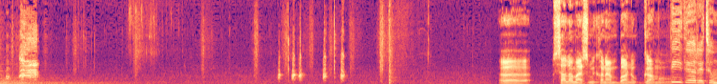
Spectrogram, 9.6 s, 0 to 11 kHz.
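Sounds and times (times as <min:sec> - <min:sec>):
chicken squawk: 0:00.0 - 0:00.6, 0:03.7 - 0:04.7
chickens clucking: 0:00.0 - 0:00.6, 0:03.6 - 0:04.8
speech: 0:06.7 - 0:09.5.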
